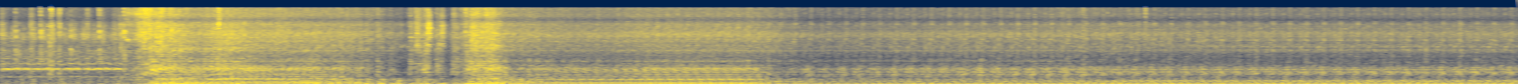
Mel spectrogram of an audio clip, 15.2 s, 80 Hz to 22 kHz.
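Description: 1959 Ford F600 truck engine running cold, heard from inside the cab: revved with the accelerator about a second and a half in and again around five seconds, then settling back to a steady idle about eight seconds in.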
